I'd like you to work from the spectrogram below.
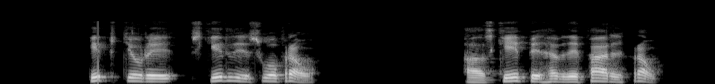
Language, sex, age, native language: Icelandic, male, 50-59, Icelandic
